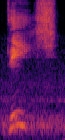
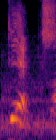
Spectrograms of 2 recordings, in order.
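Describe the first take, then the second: First: Pronounced the French way, like 'deece'. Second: Pronounced the English way, rhyming with 'six'. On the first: The proper French reading of the word for ten. "they wouldn't say dix" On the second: The way the visitors read the word. "they'd say dix"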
